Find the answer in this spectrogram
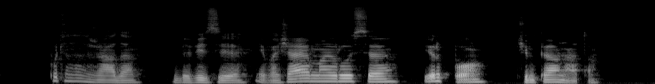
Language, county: Lithuanian, Vilnius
